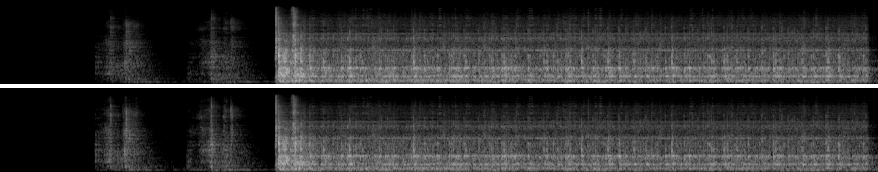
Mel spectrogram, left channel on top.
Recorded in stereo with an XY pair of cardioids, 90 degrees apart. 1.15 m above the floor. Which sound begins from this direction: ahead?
A drill, at 2.8 s.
